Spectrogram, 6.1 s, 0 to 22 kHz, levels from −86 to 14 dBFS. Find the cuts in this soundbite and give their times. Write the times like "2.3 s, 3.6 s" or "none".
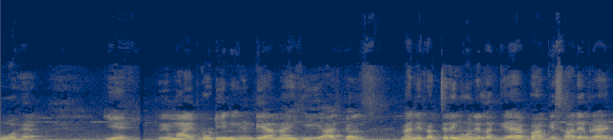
1.4 s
